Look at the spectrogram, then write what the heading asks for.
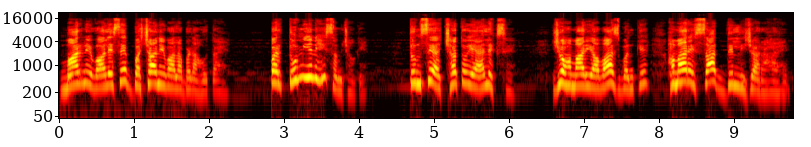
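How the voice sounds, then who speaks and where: A principled cartoon mother animal, firm and indignant. Her voice is high and forceful, recorded dry with music underneath. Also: very animated, moderate pace, dry recording, full character voice. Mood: indignant, resolute. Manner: firm, declamatory. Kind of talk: animated film dramatic acting.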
